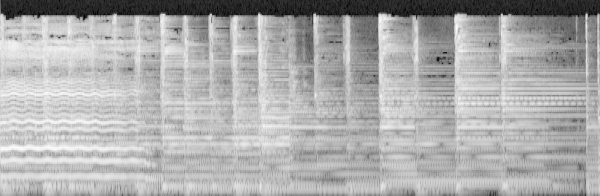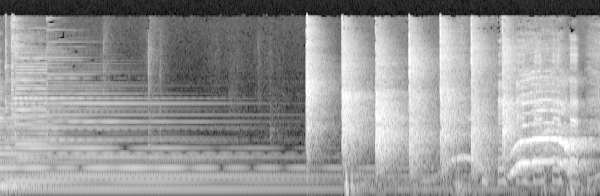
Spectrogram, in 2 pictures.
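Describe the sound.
A heartbreak song's last sung notes ring out and fade, then a short burst of audience clapping and cheering breaks in over the final couple of seconds, mixed with a voice.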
